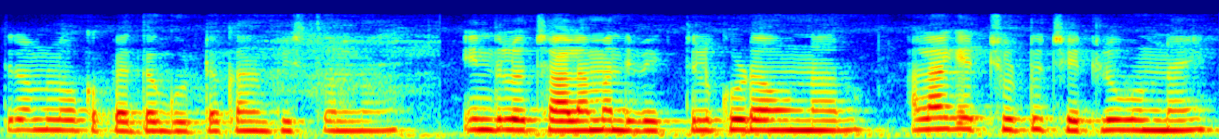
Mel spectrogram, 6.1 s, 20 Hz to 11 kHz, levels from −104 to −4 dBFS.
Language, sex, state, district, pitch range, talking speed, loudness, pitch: Telugu, female, Telangana, Mahabubabad, 225-245 Hz, 140 wpm, -17 LUFS, 235 Hz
